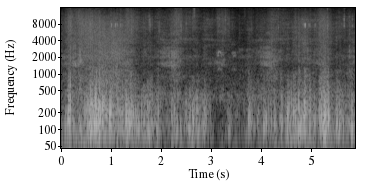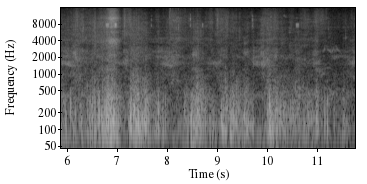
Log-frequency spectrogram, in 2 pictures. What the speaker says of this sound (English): Got a bit of a headwind here.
